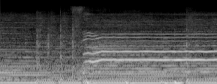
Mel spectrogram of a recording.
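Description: A pop-style worship band playing: drums, keyboard and electric guitar. A woman's voice comes in about a second in, holding one long note.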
